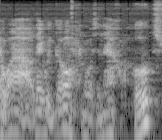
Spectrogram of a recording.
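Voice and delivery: ordinary delivery

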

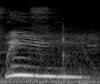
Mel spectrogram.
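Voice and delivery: high gleeful whee; mock delighted cry; cheerful squeal; playful whee. Fun jump.

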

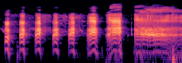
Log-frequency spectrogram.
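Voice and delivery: long real chuckle; amused laugh. Real, not acted. Host imagining the beating on video, amused laugh. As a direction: laugh in a steady run of ha-has. Pictures Akademiks getting punched.

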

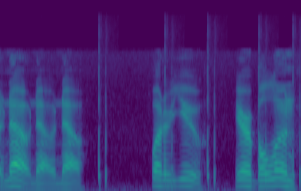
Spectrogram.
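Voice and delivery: usual speaking voice

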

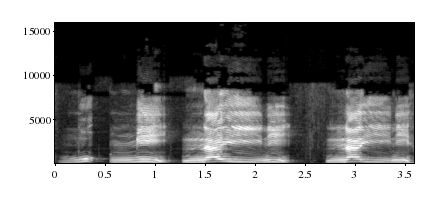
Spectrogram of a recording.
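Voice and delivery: مؤمنين slow with a clear نين ending; slow recited مؤمنين; careful ending. Shown as a demonstration. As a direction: finish مؤمنين on a crisp نين. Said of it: "هكذا خلي بالك".

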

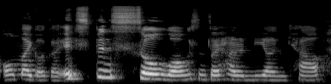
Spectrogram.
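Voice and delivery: usual speaking voice

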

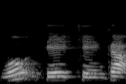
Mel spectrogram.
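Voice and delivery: വോ ദേഖേങ്ക said slowly and carefully, syllable by syllable; slow model phrase. Shown as a demonstration. Teacher showing students the Hindi for he will see, slow. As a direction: lay out വോ ദേഖേങ്ക slowly for the class. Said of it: "നമ്മൾ മറ്റൊരാളെ കുറിച്ച് അവൻ കാണും".

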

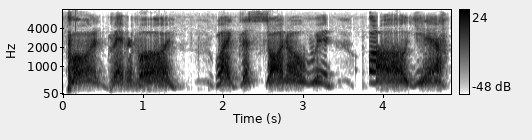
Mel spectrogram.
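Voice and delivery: loud high triumphant chant; cheering. Real, not acted. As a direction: cheer it out big.

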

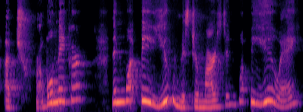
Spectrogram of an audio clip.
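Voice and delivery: loud, high, furious retort; indignant outburst. A narrator's reading. Mill girl flaring up at the overseer, shouting. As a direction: blurt it back at him, outraged. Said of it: "She leapt to her feet. She couldn't seem to stop herself".

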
